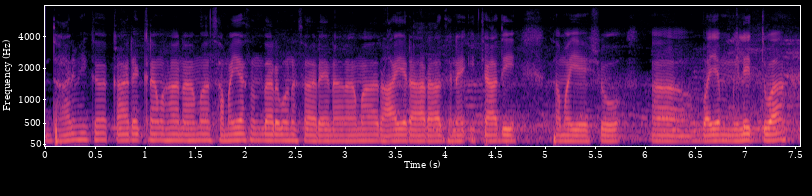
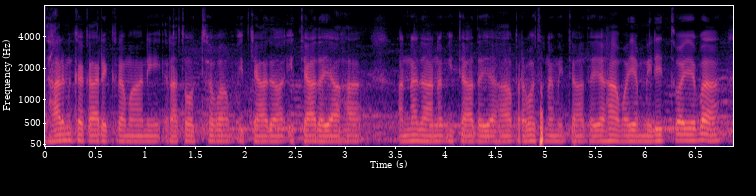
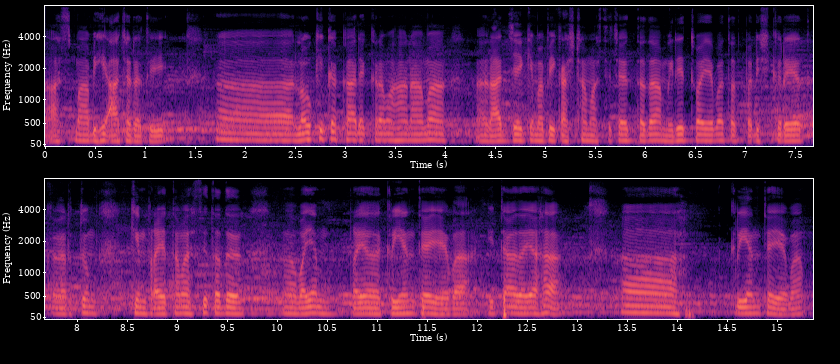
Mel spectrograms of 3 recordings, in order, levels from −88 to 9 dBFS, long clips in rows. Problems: none marked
